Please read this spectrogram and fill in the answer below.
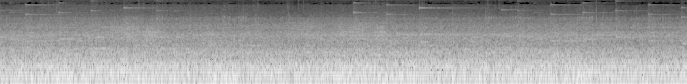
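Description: Steady road and engine rumble heard from inside the cabin of a moving car, with faint scattered high tones above it.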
